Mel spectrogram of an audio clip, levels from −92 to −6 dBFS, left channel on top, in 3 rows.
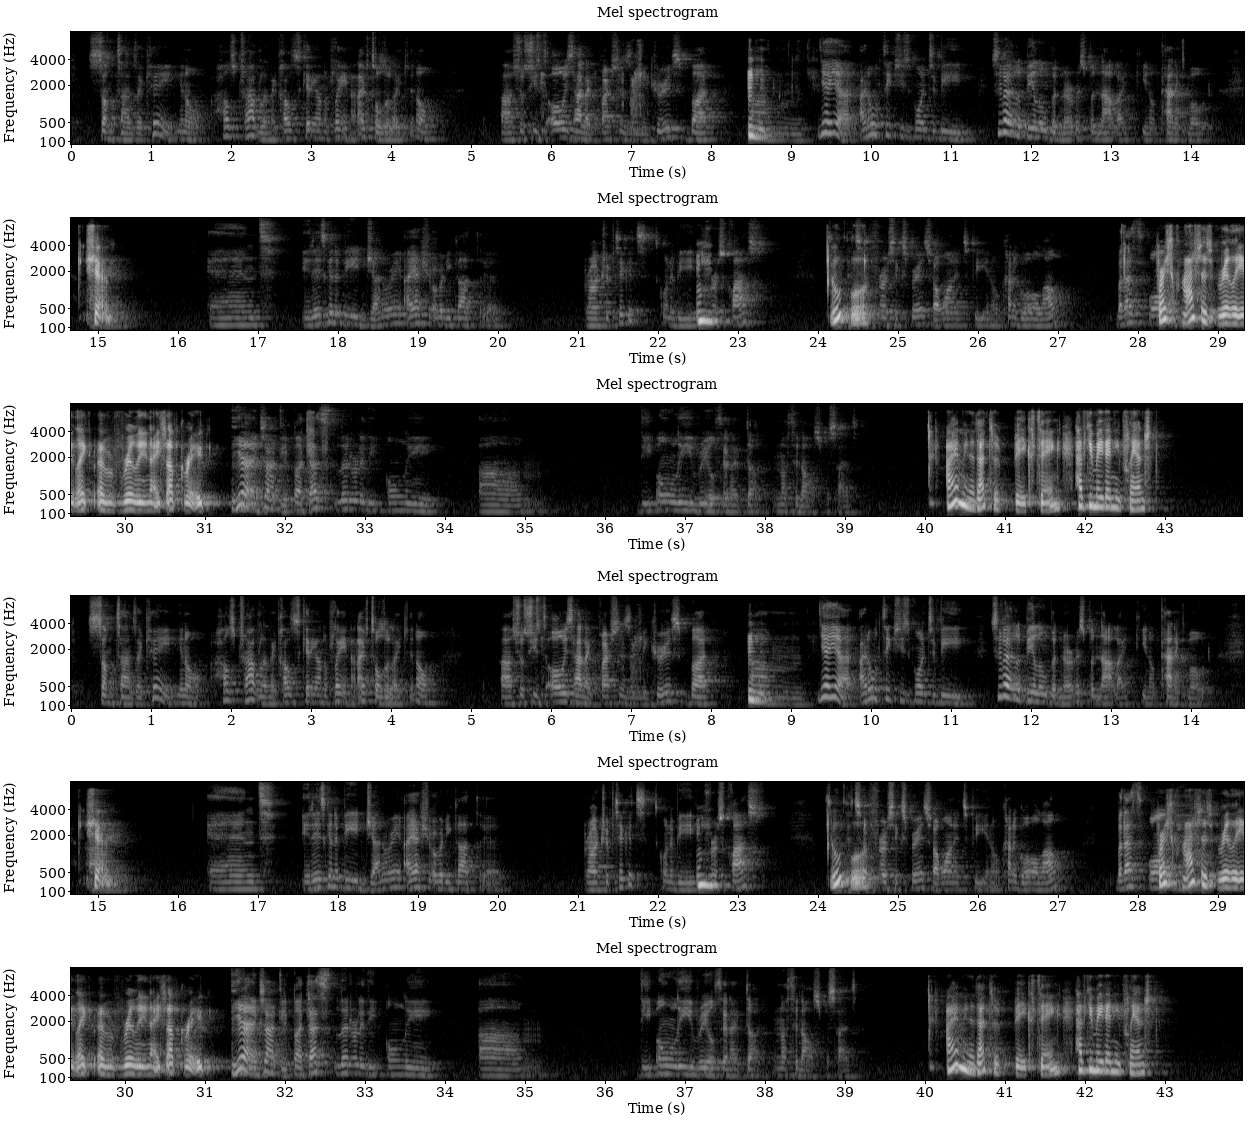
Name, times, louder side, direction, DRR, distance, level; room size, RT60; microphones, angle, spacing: voice 1, 0.2-4.5 5.4-8.0 8.5-11.2 11.5-14.2 14.4-15.2 16.4-17.2 17.6-20.0 21.1-23.3 23.7-27.0 27.7-28.7 31.3-33.9 34.4-35.2 36.5-39.1, right 4 dB, 85° right, 1.9 m, -50 dB
voice 2, 14.9-15.2 22.5-22.7 24.2-24.6 28.2-31.0 40.0-42.9, left 4 dB, 35° left, 0.6 m, -33 dB
15.0 x 13.5 x 5.9 m
head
